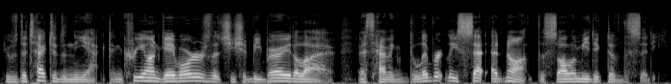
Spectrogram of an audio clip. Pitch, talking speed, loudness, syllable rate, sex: 125 Hz, 250 wpm, -20 LUFS, 6.9 syllables/s, male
